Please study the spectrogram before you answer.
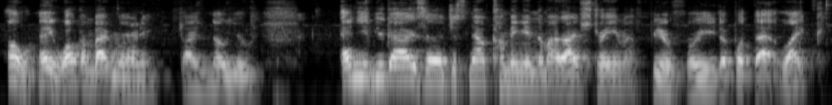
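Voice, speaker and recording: A man's voice: on the high side, moderate pace, mellow, muffled recording. A man hosting a wrestling podcast live stream, rambling casually and often repeating and correcting himself.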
